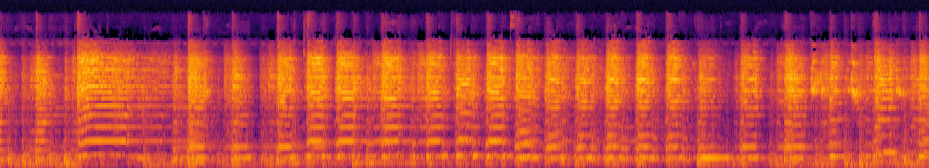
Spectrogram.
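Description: Electric guitar played through a Marshall combo amplifier with a crunchy overdriven tone: a held, ringing note about a second and a half in, then a run of quick picked notes.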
